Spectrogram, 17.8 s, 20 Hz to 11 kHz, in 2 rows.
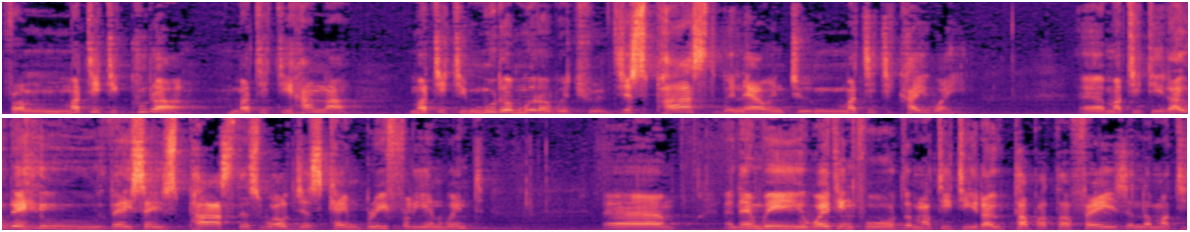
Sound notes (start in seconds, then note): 0.6 foreign Language; 6.6 foreign Language; 16.1 foreign Language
